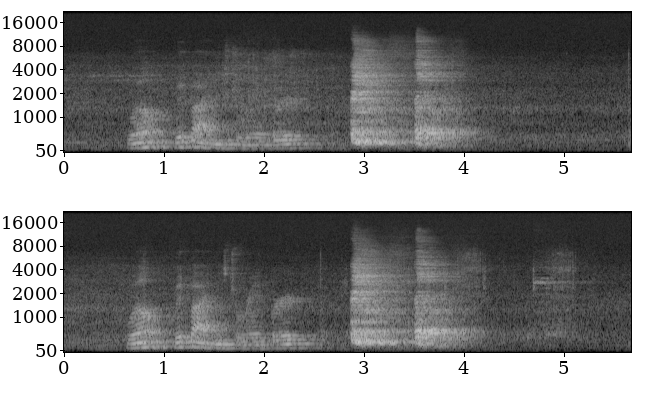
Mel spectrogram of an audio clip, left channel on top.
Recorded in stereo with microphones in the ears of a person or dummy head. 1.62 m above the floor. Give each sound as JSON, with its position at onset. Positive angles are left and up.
{"t": 0.6, "sound": "a man speaking", "side_deg": -30, "distance_m": 0.9}
{"t": 2.9, "sound": "a cough", "side_deg": 0, "distance_m": 1.5}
